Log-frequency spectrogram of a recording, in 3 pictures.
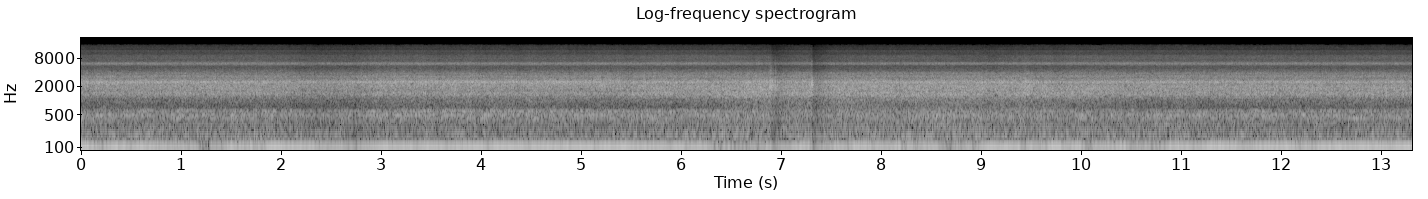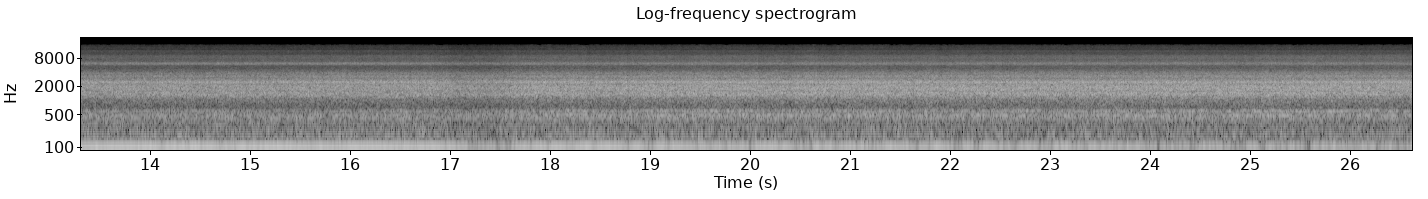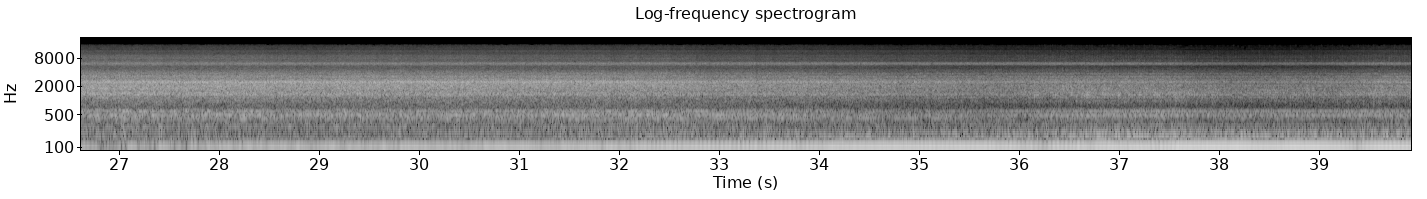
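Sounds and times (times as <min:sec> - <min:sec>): rushing airflow: 0:00.0 - 0:14.6
propeller engine droning: 0:00.0 - 0:39.9.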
